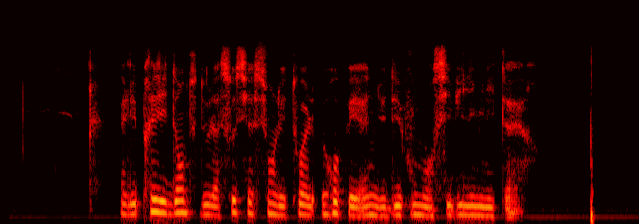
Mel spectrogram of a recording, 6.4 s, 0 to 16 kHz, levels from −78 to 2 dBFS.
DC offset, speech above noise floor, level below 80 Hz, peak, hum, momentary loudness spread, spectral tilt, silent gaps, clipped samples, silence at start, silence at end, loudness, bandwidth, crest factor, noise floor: under 0.1%; 33 dB; -60 dBFS; -18 dBFS; none; 12 LU; -5.5 dB/octave; none; under 0.1%; 0.9 s; 0.45 s; -36 LUFS; 8 kHz; 18 dB; -69 dBFS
